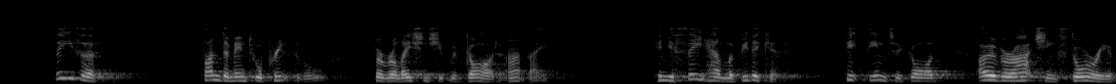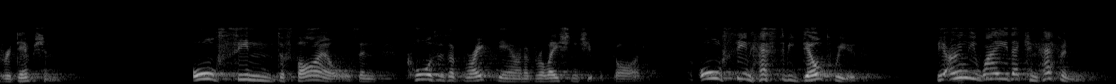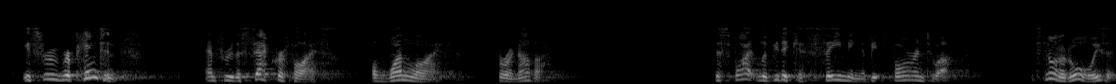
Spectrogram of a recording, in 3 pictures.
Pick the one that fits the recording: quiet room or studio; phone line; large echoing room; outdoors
large echoing room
